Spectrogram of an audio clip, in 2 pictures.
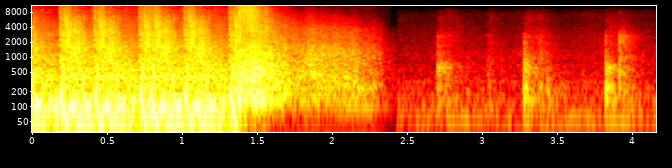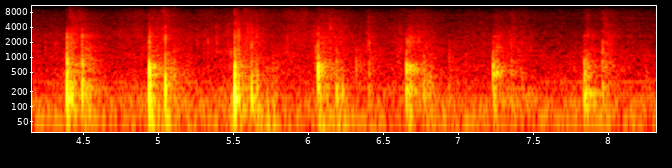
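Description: A loud edited-in transition sound effect, a dense crashing burst lasting about two seconds that cuts off, followed by a steady series of sharp percussive hits, a little under two a second.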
